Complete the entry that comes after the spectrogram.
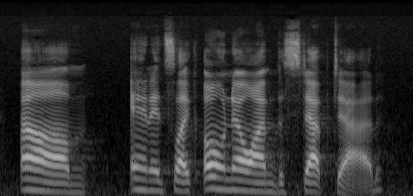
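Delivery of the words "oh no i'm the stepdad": put-on calm, casual tone. Retelling body cam footage of a man lying to police: imitating a calm, casual liar. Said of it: "the guy is so calm and casual explaining his fucking lie".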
